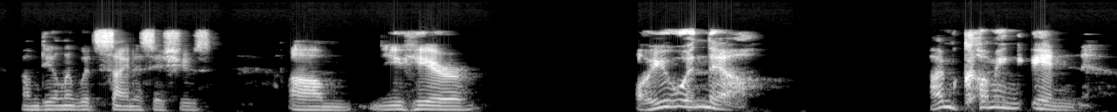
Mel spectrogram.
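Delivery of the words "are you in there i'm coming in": big, booming, resounding voice, pitched up. Voicing someone calling from the entrance of the cave, use a booming voice. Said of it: "in a voice that is certainly just booming voice".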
